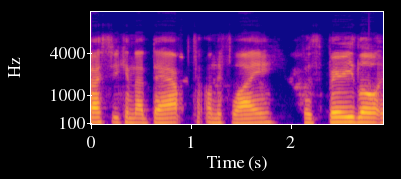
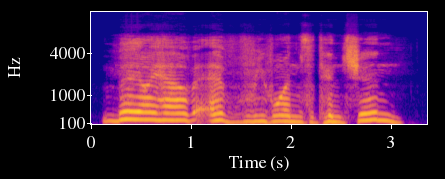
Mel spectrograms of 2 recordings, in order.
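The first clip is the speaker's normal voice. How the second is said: put-on slow, pitched-up elderly voice; 5 semitones higher than usual. Voicing the headmaster calling for attention: old headmaster voice. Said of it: "Why does he sound so old".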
